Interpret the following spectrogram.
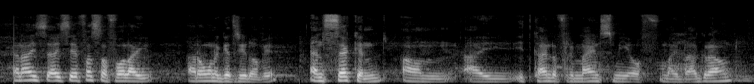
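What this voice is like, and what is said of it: Somali-accented English. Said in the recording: “Somalia, where I come from ... I love keeping my accent ... why is your accent?”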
